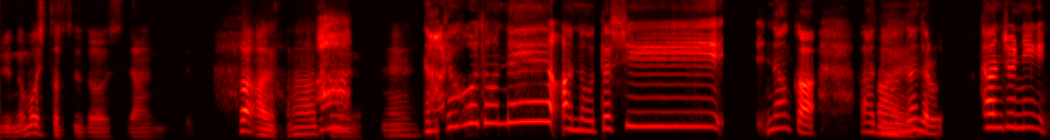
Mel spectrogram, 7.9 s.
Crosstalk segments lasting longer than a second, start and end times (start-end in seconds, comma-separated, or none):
none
